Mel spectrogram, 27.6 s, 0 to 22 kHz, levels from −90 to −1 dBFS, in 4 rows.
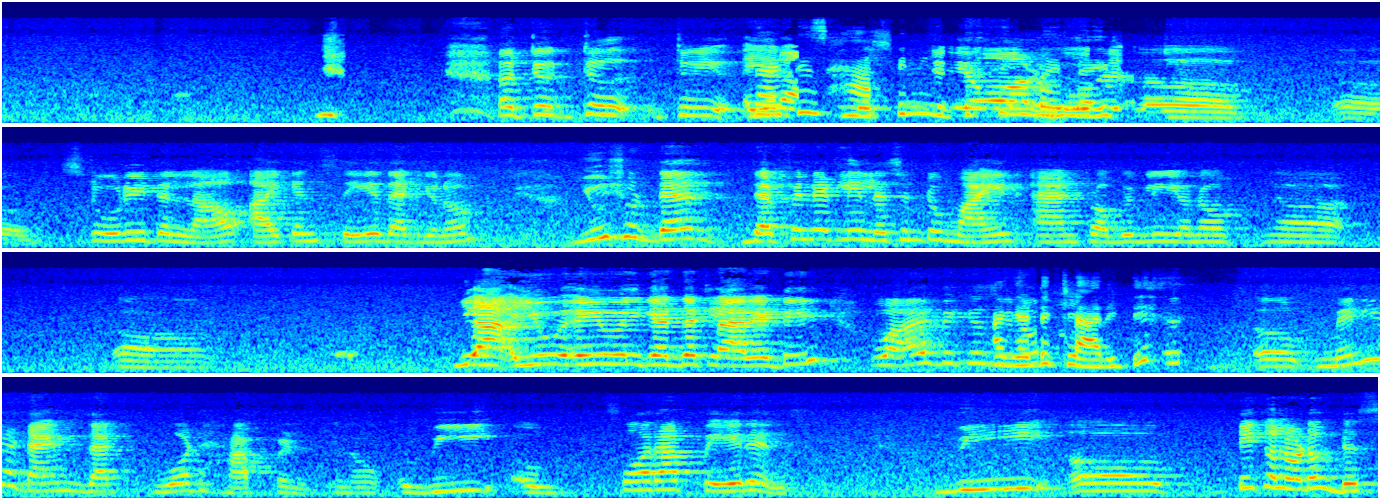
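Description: From 3.96 to 4.91 s, 5.31 to 5.83 s, 18.98 to 19.09 s and 19.36 to 19.86 s, the speech dips by roughly 10 to 25 dB, deepest in the first stretch. That's speech suppressed in double talk, likely an echo canceller ducking the talker while the far end spoke. Around 19.1 s there's a brief echo leak, a faint copy about 25 dB down arriving 214 ms late, likely residual loudspeaker echo the canceller missed.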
